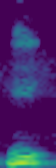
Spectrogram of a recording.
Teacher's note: उ पश्च संवृत का उदाहरण है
